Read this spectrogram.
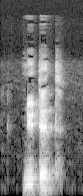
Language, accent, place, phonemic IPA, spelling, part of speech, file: French, France, Lyon, /ny.tɛt/, nu-tête, adjective, LL-Q150 (fra)-nu-tête.wav
- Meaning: bareheaded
